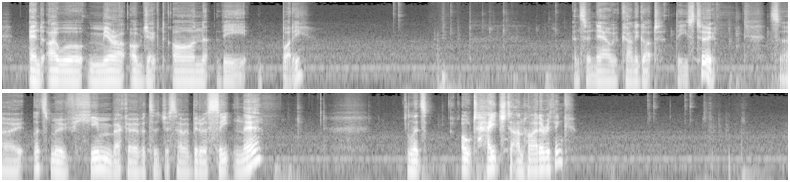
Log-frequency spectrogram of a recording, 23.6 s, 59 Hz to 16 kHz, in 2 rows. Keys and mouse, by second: 7.7 z, 7.8 z, 8.0-9.2 middle drag, 8.3 z, 10.0 drag, 10.9 Tab, 11.6 Tab, 14.8-15.1 right drag, 15.9 z, 16.1 z, 18.9 alt+h, 20.9 middle click.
